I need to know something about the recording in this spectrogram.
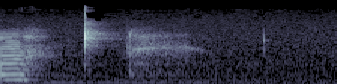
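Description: The end of a drawn-out "um", then a single sharp click about half a second in, followed by quiet room tone with a faint steady low hum.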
